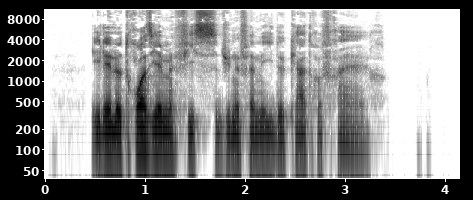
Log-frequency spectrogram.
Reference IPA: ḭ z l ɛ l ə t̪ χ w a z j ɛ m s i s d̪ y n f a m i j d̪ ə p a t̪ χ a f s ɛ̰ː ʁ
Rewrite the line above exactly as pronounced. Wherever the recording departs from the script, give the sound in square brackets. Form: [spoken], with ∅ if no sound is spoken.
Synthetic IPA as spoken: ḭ [∅] l ɛ l ə t̪ χ w a z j ɛ m [f] i s d̪ y n f a m i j d̪ ə [k] a t̪ χ [ə] f [χ] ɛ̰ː ʁ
